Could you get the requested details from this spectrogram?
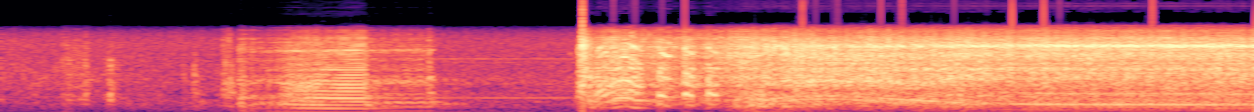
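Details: Engine cranks, catches and idles with a light, sharp tick every second or so, possibly from the timing side or VANOS, after the tensioner was changed; source unclear.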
